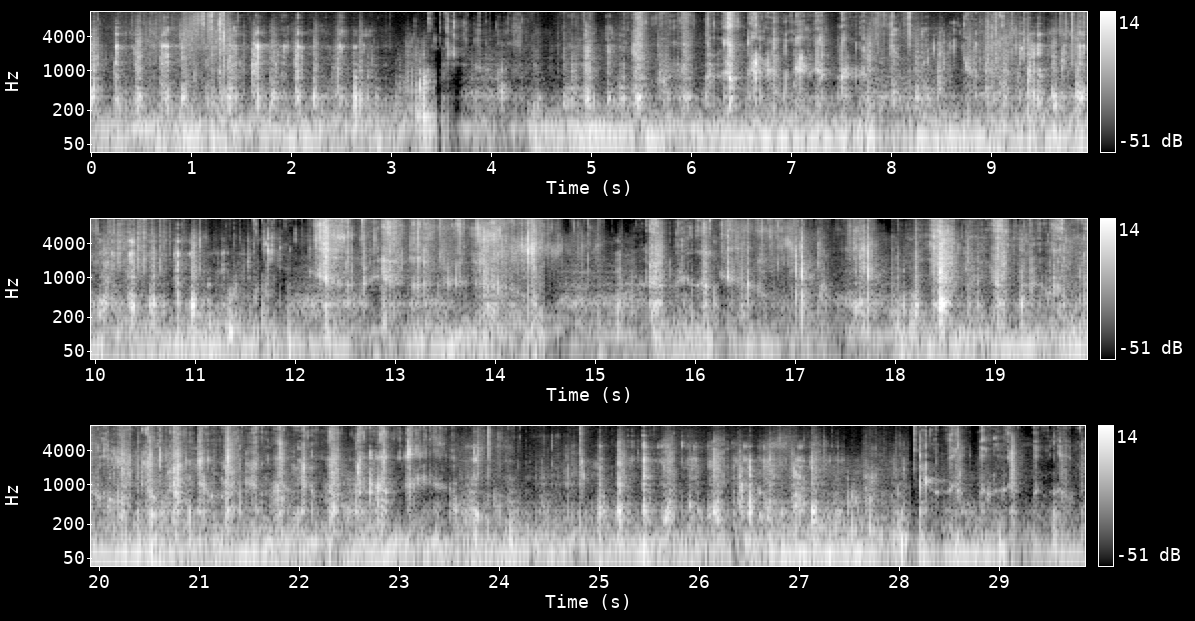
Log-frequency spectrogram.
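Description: Close-miked crunching and chewing of crispy fried chicken, with many irregular crackles from the coating as it is bitten and chewed.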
